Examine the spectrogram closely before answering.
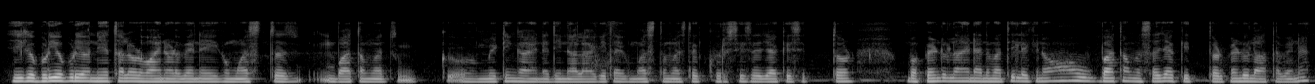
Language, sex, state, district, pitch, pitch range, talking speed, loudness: Halbi, male, Chhattisgarh, Bastar, 135 Hz, 130-150 Hz, 150 wpm, -28 LUFS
